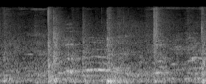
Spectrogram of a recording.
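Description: Kicks and punches landing on handheld kick pads: a few sharp smacks at irregular intervals from a group training at once.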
